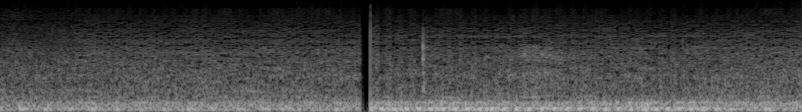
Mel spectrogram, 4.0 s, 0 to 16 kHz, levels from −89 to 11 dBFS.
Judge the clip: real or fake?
fake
